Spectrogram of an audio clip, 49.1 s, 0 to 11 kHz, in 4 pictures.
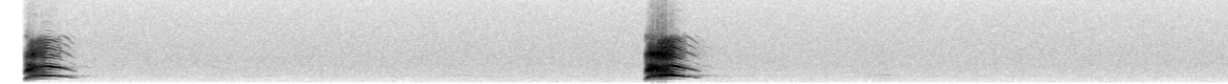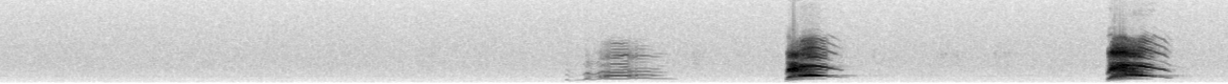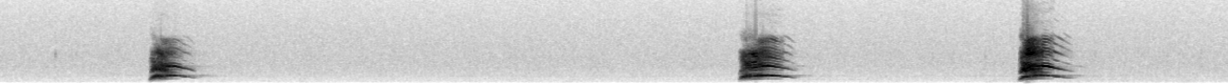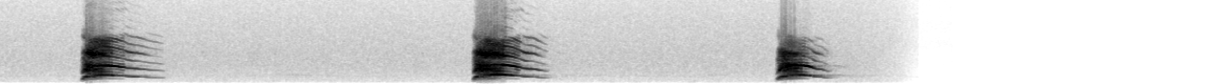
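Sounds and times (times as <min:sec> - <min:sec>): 
red fox calling in mating season: 0:00.3 - 0:00.9, 0:06.4 - 0:07.2, 0:17.9 - 0:19.1, 0:20.1 - 0:20.9, 0:23.4 - 0:24.2, 0:26.0 - 0:26.8, 0:32.0 - 0:32.7, 0:34.8 - 0:35.4, 0:37.6 - 0:38.6, 0:41.6 - 0:42.4, 0:44.6 - 0:45.3.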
